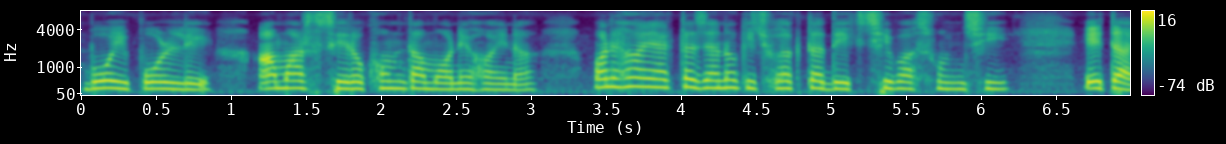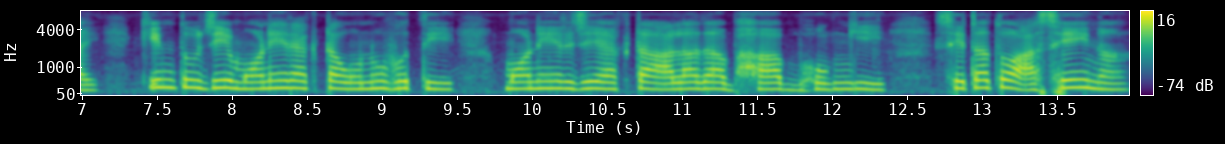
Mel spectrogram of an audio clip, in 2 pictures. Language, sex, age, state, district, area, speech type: Bengali, female, 30-45, West Bengal, Purba Medinipur, rural, spontaneous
